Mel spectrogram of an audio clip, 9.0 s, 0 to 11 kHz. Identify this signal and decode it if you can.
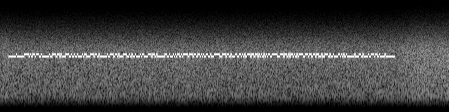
RTTY (45.45 baud, 170 Hz shift), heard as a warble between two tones, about 2200 Hz centre, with radio static. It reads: AGN? AGN? PSE RPT UR RST DE LA4UK K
